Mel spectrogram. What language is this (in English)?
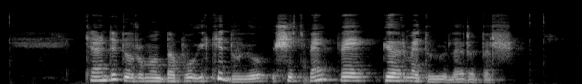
Turkish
